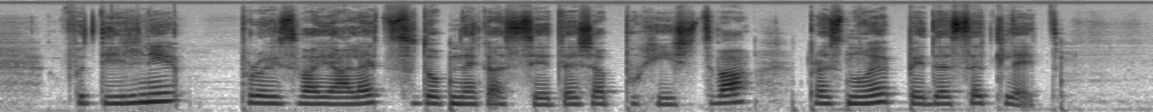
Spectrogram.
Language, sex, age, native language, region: Slovenian, female, 18-29, Slovenian, Pomurje region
